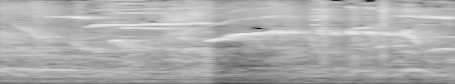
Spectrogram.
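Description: White-rumped shama (murai batu) singing: a few quick falling whistles, then a long clear whistle that rises and holds through the second half.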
